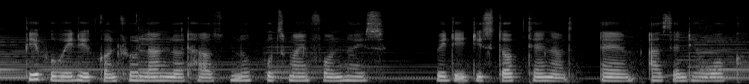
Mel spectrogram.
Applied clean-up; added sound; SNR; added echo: none; Harp; 15 dB; none.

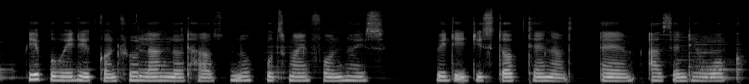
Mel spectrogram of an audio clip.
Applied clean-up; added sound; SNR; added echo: neural mask model RNNoise.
